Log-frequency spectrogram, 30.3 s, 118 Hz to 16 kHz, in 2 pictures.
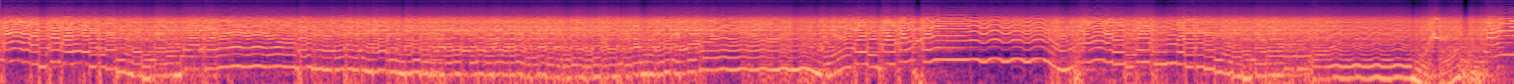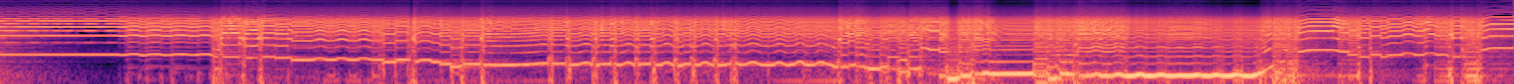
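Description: Ibanez AR220 electric guitar with humbucking pickups, played through a distorted high-gain amp sound: a lead line with string bends and vibrato. One long note is held about halfway through, and a low note is held shortly before the end.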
